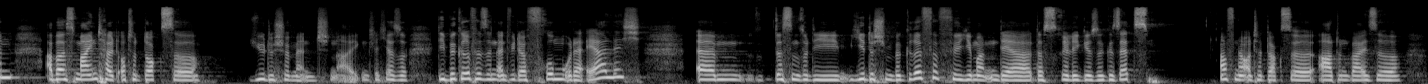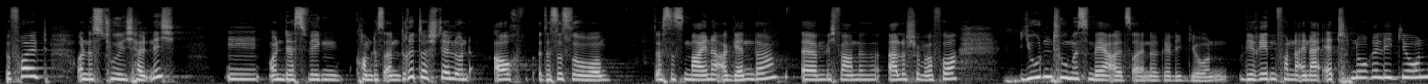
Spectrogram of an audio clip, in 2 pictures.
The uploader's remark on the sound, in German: Live in Stuttgart. Interreligiösen Frauenmahl und Studientag in Stuttgart live spontan diskutiert. Hier haben wir den Podcast live aufgezeichnet.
